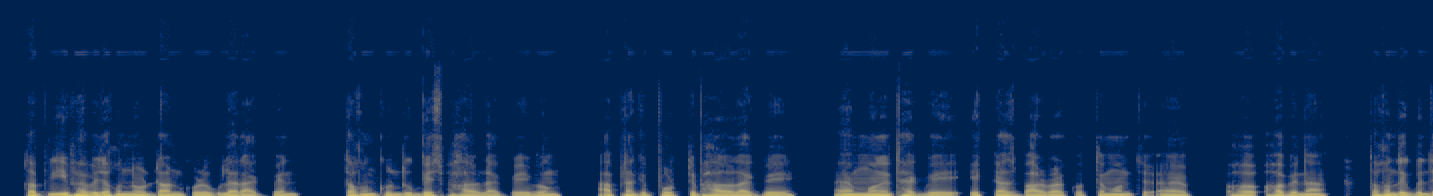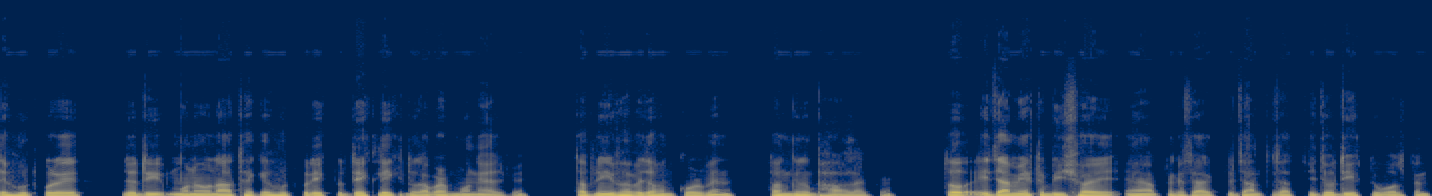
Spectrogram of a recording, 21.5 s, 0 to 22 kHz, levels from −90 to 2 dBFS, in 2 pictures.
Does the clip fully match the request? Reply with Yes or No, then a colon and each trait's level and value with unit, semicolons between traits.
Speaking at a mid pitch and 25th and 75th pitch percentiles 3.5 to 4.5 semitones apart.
No: low, 110 Hz; average, 3.8 semitones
